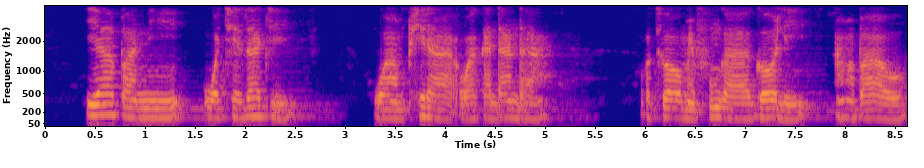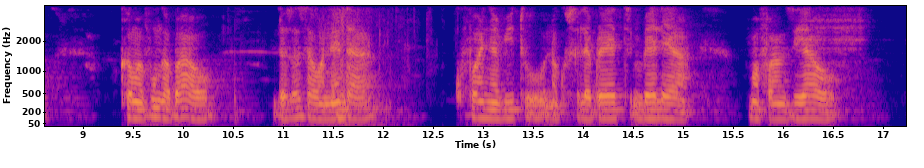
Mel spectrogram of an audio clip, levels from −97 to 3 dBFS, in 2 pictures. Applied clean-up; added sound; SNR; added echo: neural separator model SepFormer DNS4.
